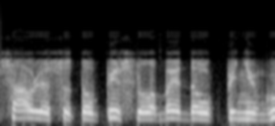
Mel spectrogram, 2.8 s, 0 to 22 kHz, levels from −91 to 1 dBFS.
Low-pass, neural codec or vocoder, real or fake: 9.9 kHz; none; real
